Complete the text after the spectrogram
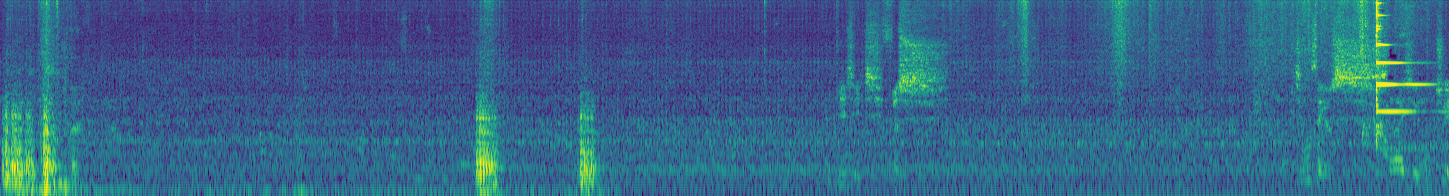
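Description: A bus engine hums low and steady from inside the cab.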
